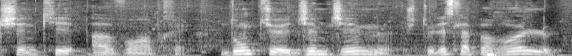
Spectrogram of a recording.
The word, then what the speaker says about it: Cem: Alors premièrement, il y a une petite chose qui m'intrigue, c'est le nom de ta chaîne, donc Tsem, qui s'écrit C-E-M, mais qui se prononce Jem.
